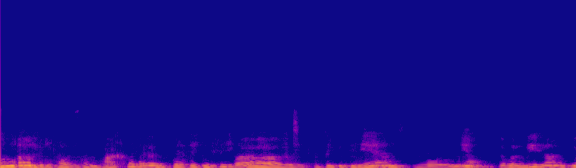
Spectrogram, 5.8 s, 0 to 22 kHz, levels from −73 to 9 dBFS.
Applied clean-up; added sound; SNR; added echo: neural mask model DeepFilterNet 3.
